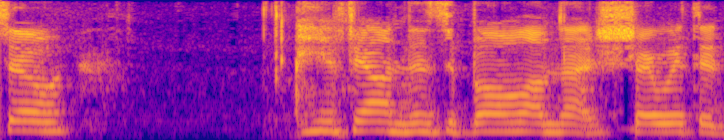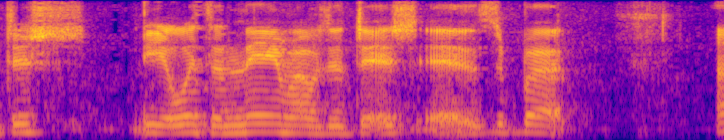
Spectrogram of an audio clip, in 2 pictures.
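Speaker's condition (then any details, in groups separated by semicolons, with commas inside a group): Cerebral palsy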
